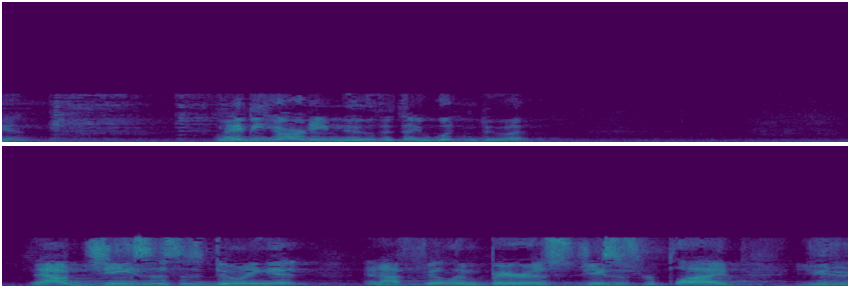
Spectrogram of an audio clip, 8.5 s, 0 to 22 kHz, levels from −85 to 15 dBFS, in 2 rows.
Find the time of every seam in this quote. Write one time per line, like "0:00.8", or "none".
0:01.1
0:04.3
